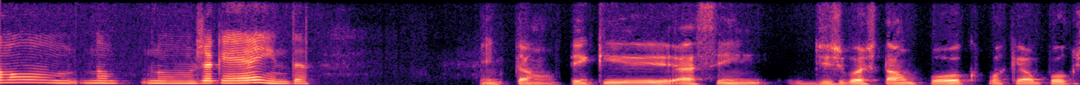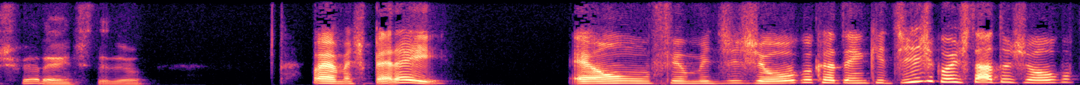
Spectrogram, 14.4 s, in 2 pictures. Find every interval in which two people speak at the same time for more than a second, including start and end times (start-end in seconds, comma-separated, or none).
none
